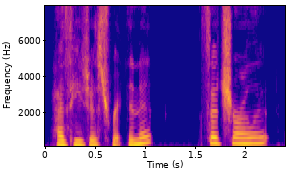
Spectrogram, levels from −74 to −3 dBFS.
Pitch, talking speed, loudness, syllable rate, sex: 260 Hz, 175 wpm, -17 LUFS, 6.2 syllables/s, female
